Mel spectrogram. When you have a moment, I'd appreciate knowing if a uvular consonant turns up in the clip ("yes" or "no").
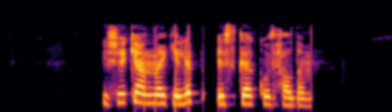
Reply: no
